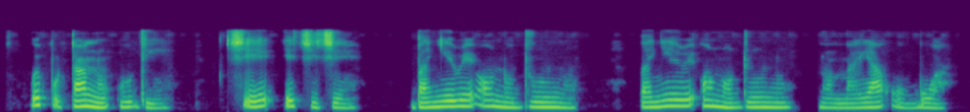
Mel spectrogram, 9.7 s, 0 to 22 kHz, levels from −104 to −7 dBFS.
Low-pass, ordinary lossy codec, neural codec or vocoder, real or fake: 7.2 kHz; none; autoencoder, 48 kHz, 128 numbers a frame, DAC-VAE, trained on Japanese speech; fake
